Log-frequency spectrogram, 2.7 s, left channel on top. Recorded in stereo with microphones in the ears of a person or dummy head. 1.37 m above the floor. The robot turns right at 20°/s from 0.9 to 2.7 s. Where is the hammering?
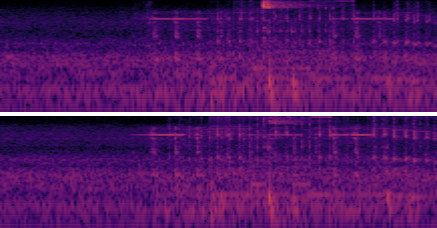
60° left (ahead or behind), 1.0 m; by 1.8 s 55° left (ahead or behind), 1.0 m.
